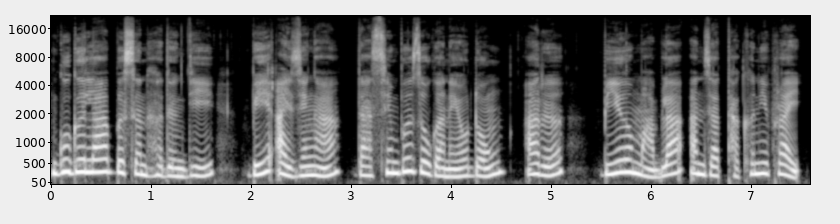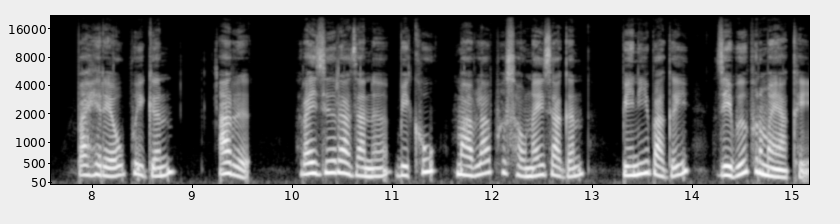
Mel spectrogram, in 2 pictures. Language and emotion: Bodo, neutral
